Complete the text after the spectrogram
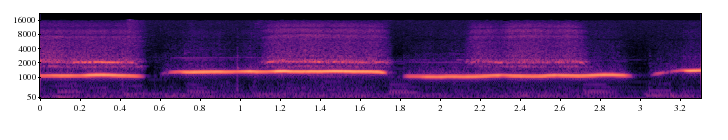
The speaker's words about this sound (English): It's as high as I can get. That's a tongue whistle.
